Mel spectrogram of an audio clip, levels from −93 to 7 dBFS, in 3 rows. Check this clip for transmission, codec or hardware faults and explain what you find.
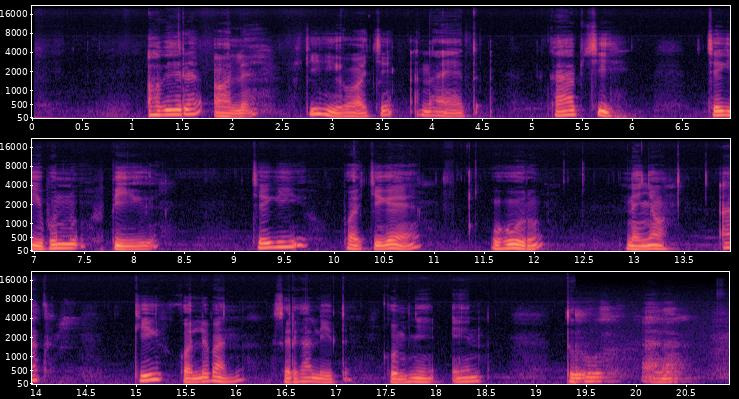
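One fault is audible, near the very end of the speech. At 19.40 s the sound abruptly turns roomy and hollow, with thinner bass, and stays that way to the end. This is a switch to a distant microphone. The likely cause is that the close microphone's feed dropped out and a pickup further away took over, capturing more room reflection. Loudness stays about the same, and background noise sits roughly 35 dB below the speech. On a spectrogram the low frequencies thin out and reverberant smearing blurs each syllable's edges; the waveform shows no level step, only softer, less defined attacks.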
